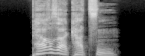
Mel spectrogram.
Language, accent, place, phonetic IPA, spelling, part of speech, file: German, Germany, Berlin, [ˈpɛʁzɐˌkat͡sn̩], Perserkatzen, noun, De-Perserkatzen.ogg
- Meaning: plural of Perserkatze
